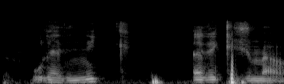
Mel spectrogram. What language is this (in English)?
Kabyle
